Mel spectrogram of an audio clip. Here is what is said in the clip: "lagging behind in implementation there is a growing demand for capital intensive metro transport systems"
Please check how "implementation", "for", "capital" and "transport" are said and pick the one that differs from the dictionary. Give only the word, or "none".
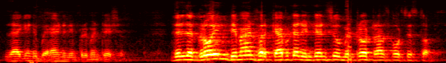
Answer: none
